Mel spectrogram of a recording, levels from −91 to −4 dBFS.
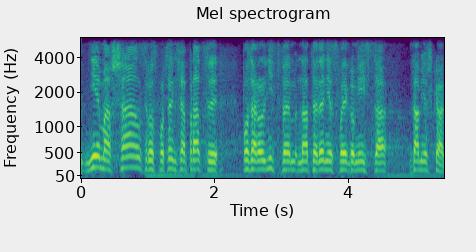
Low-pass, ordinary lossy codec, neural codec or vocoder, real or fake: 5.4 kHz; Opus, 32 kbps; none; real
